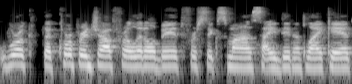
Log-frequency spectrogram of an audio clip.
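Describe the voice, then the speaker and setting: Over a quiet background, a woman with a Russian accent speaks at a medium pitch in a monotone, flat intonation. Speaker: software agency founder. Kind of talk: interview.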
